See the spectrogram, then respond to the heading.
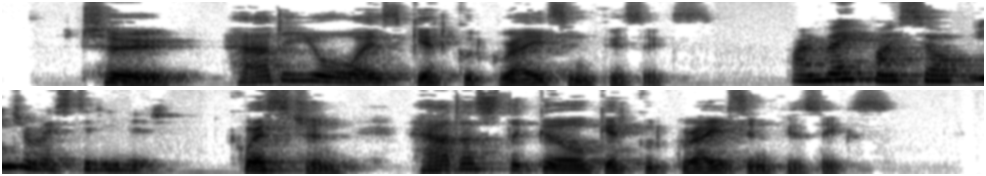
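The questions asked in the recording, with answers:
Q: Question, how does the girl get good grades in physics?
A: She makes herself interested in it.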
